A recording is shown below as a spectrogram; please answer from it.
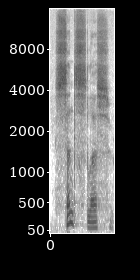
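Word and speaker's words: Centsless: Racers from Senseless Racing of Grand Island, and Senseless is spelled C-E-N-T-S-L-E-S-S.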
